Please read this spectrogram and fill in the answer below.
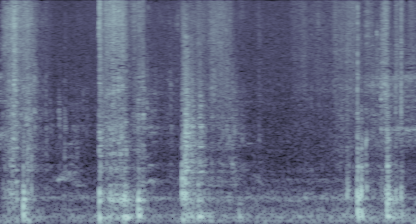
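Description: Cardboard packaging being handled: a gift box is lifted out of a cardboard shipping carton and set down on a stone countertop. Several separate knocks and clicks, with a brief scrape about two seconds in.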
